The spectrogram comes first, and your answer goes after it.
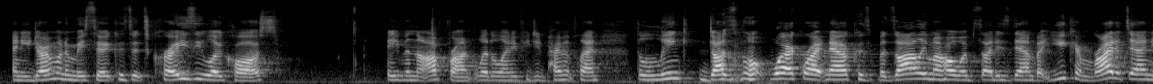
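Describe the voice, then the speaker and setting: A middle-aged woman business coach giving an energetic, chatty motivational talk with a faith-based slant. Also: mid-range voice.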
